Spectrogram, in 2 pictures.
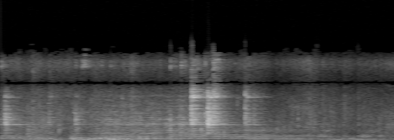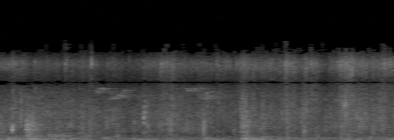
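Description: Cattle hooves squelch and shuffle through deep mud.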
